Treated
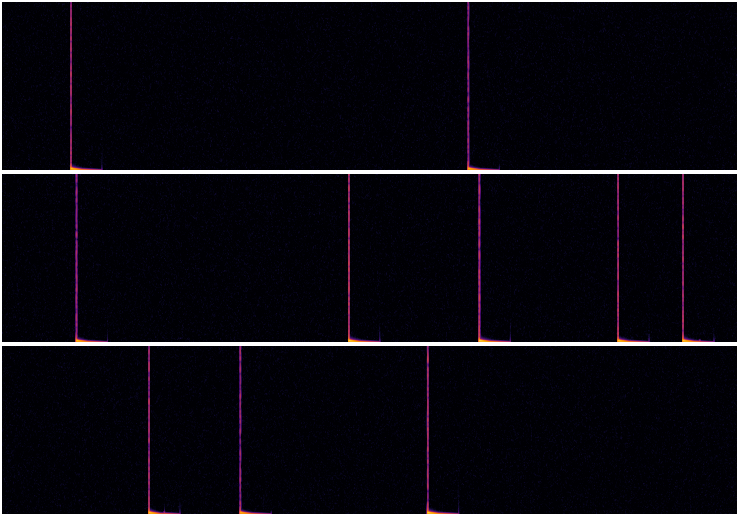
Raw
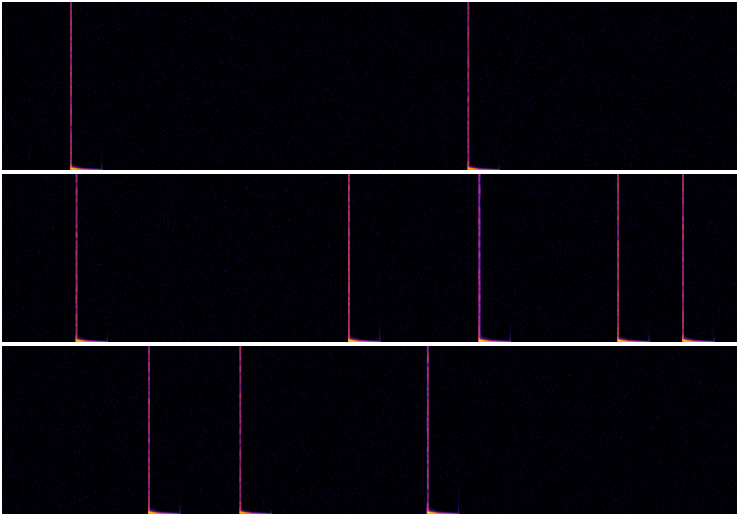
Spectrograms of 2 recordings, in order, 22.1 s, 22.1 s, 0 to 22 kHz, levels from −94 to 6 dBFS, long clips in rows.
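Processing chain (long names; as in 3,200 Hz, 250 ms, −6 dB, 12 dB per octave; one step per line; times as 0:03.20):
0:14.32–0:16.32: high-pass filter 110 Hz 12 dB per octave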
